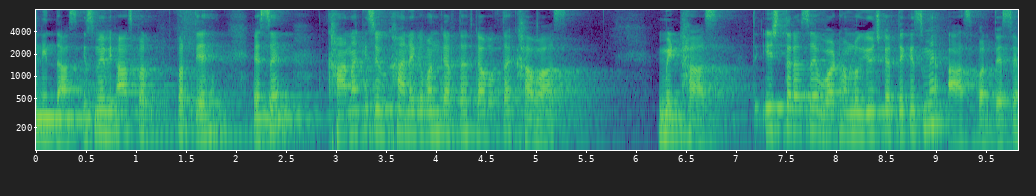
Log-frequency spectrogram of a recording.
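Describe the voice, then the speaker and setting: Young male tutor, a little higher-pitched, quizzes himself, reverberant room. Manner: asks questions and answers them himself, drawn-out example words. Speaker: exam-prep teacher. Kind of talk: casual explanatory lesson. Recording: echoey room with long reverb.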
